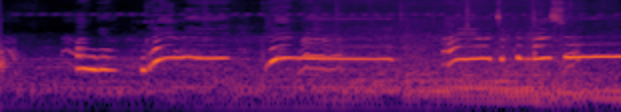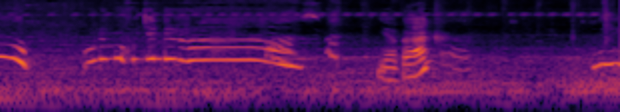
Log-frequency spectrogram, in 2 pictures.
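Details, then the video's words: Poodle "talking" back while its grandmother speaks to it: drawn-out, level whining howls of about a second each, repeated in a series with brief gaps, then a few shorter yelps, low background hum. "HOW GRANY TALK TO CLEVER CUTE DOG POODLE."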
